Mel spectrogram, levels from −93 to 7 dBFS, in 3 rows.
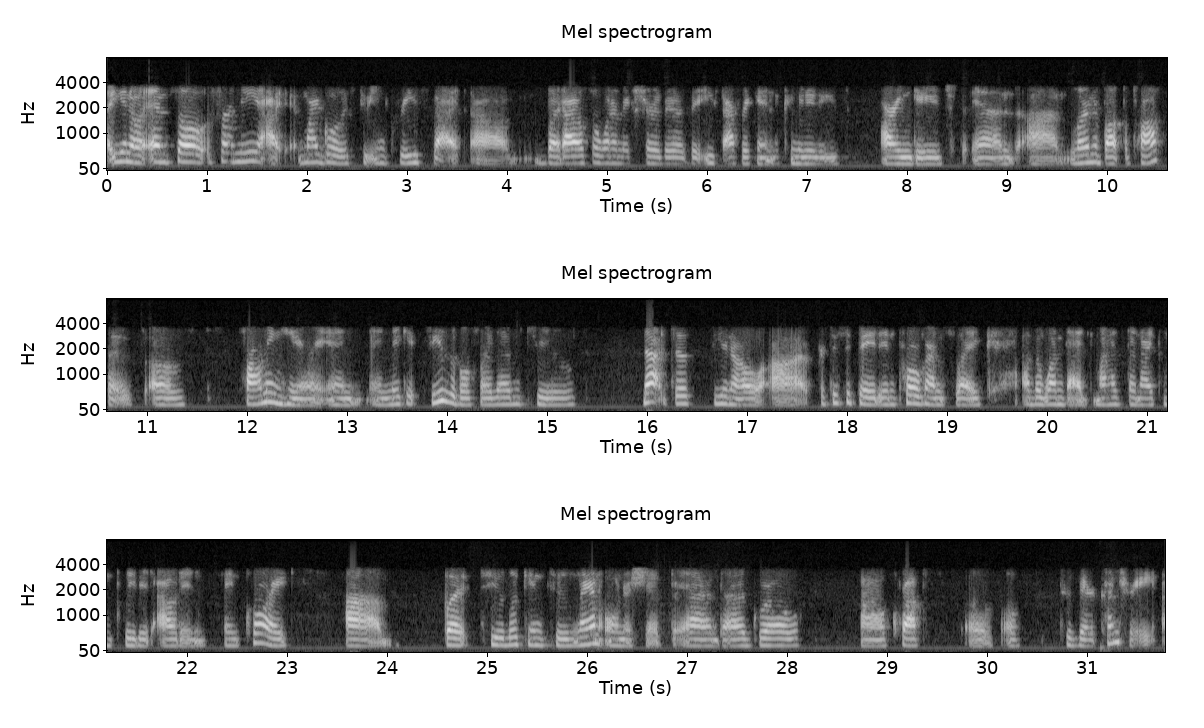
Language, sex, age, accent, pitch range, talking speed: English, female, 20-39, American, 175-210 Hz, 160 wpm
